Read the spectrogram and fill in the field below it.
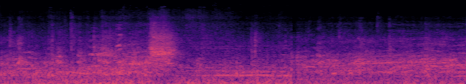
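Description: Laying hens in a farm setting clucking softly amid a steady background hum, with one brief louder squawk near the start and a few scattered faint calls after.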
